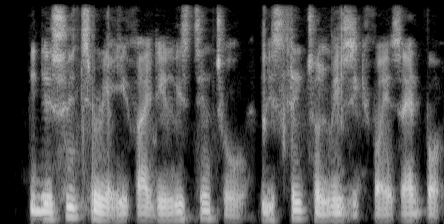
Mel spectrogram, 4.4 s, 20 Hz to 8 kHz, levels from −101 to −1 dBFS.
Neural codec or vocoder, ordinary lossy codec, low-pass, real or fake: codec, 16 kHz, 2 kbps, FreqCodec, larger model; none; 7.2 kHz; fake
